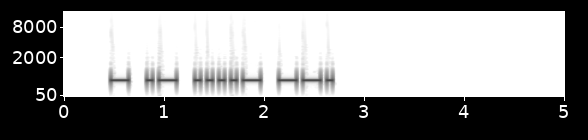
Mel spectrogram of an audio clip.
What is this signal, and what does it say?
Morse code, heard as a keyed tone, about 20 wpm, 700 Hz. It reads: TA4G
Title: DXCC-100 Call Signs - 4 Characters - Repeated 2x - 20wpm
